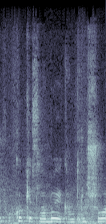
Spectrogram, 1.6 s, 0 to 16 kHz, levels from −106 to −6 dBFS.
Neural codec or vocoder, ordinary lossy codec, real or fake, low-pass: none; Opus, 64 kbps; real; 14.4 kHz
